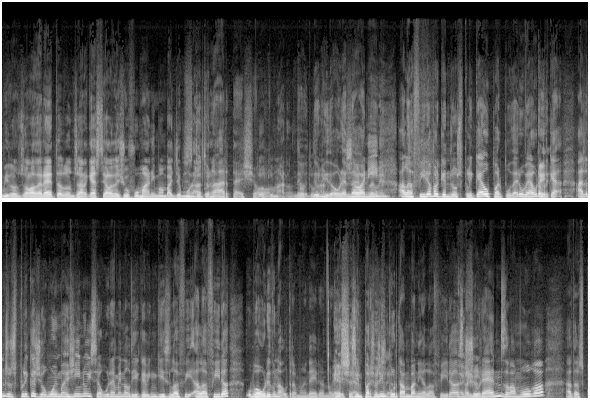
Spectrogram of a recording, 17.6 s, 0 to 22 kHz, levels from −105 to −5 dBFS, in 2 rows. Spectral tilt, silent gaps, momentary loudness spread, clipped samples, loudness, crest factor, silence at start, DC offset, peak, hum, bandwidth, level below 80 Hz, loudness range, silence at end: -6 dB/octave; none; 10 LU; under 0.1%; -21 LUFS; 18 dB; 0 s; under 0.1%; -2 dBFS; none; 15.5 kHz; -54 dBFS; 3 LU; 0.1 s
